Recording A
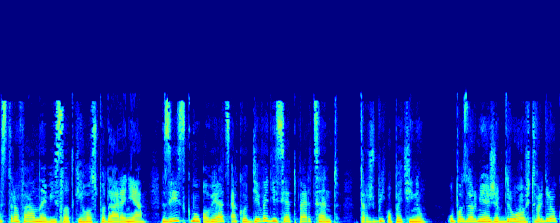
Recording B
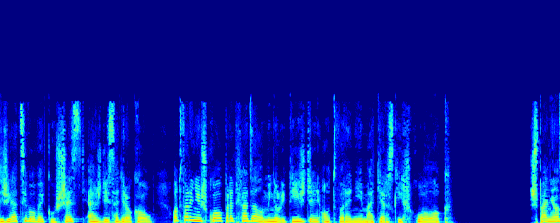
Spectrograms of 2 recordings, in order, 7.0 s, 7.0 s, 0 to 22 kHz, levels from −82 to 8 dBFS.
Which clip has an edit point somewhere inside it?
A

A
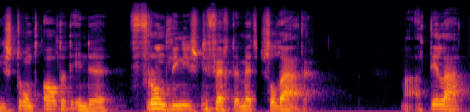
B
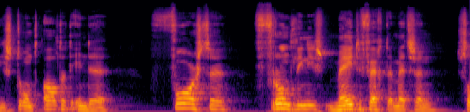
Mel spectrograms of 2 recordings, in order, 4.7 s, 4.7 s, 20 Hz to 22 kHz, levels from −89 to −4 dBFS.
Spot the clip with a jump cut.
A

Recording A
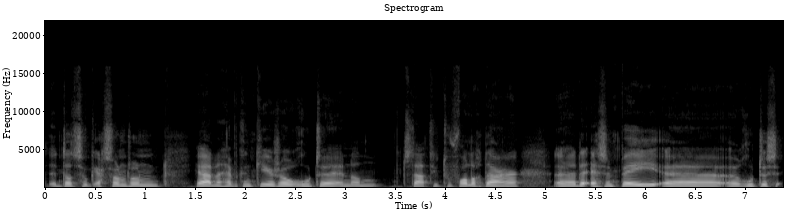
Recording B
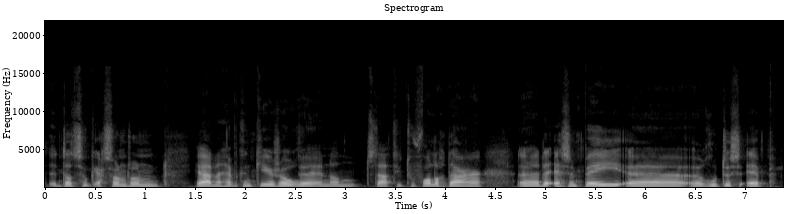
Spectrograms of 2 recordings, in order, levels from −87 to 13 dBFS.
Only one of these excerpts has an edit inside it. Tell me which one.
B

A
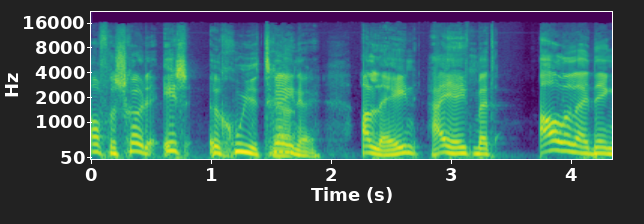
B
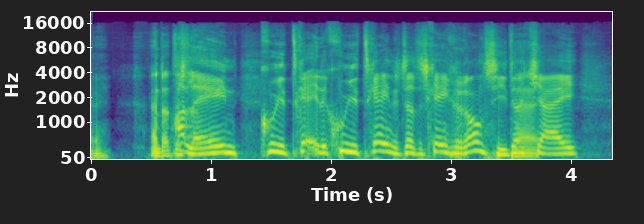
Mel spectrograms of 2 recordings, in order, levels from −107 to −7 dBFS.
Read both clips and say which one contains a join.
B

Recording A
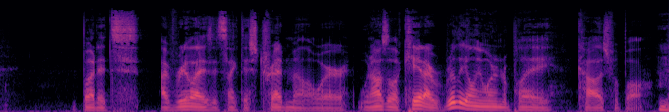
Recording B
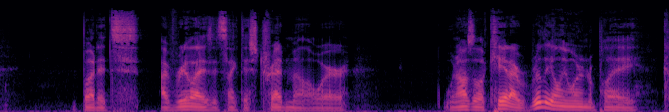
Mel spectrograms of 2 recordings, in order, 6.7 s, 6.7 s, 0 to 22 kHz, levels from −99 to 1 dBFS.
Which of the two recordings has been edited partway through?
A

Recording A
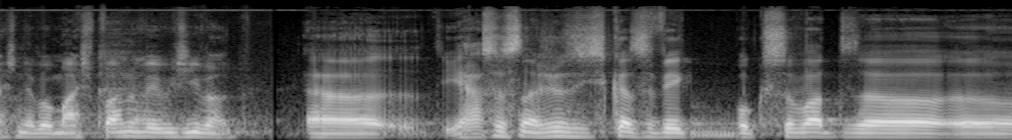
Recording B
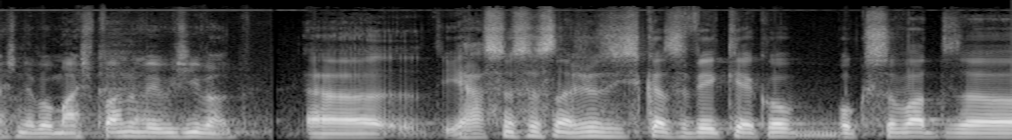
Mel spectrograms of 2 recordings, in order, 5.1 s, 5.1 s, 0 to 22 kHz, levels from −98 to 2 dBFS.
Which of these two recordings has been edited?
A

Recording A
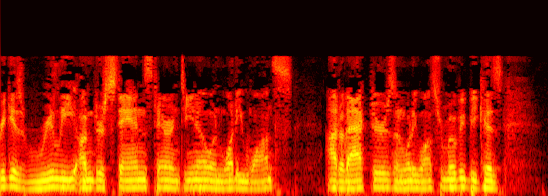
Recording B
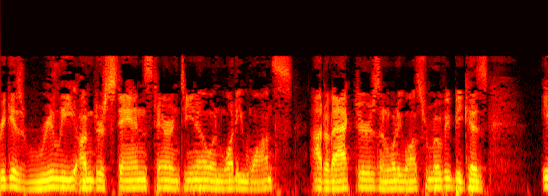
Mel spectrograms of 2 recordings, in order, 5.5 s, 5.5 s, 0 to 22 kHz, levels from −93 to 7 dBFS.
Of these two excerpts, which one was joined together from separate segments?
B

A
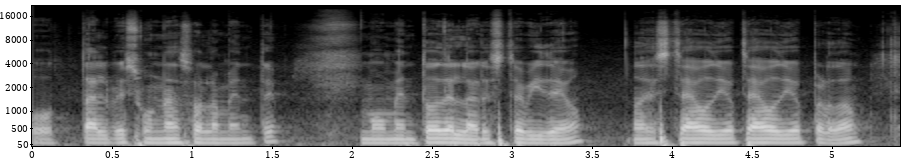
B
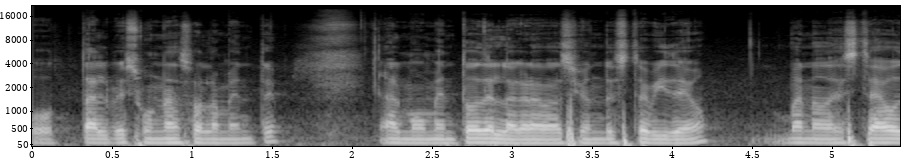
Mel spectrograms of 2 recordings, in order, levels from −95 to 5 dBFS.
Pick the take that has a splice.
A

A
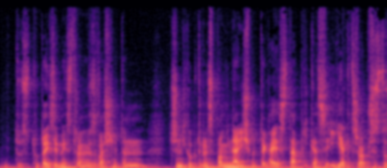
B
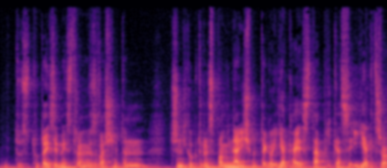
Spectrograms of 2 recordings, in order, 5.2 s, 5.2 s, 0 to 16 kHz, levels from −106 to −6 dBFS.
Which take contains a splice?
A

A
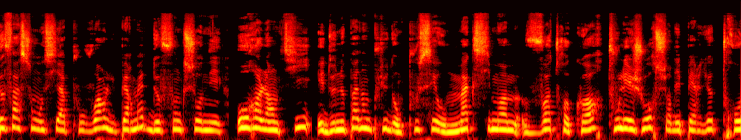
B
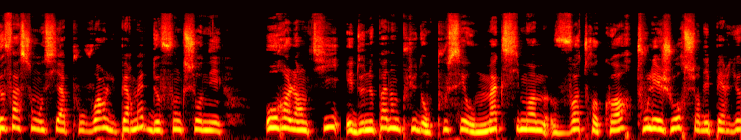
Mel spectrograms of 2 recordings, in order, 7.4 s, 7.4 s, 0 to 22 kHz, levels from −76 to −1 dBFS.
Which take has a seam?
A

